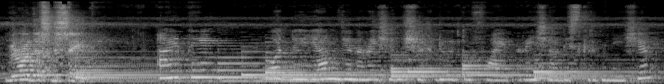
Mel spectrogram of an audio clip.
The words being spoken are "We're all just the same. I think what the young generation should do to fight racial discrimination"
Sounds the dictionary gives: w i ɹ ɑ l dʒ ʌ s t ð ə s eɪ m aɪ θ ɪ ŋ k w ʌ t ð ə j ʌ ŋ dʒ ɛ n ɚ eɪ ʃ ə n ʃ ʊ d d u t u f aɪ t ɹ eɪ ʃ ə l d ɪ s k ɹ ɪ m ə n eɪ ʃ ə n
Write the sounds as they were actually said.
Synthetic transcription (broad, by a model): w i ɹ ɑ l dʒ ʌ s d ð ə s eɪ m aɪ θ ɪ ŋ k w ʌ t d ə j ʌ ŋ dʒ ɛ n ɚ eɪ ʃ ə n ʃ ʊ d d u t u f aɪ t ɹ eɪ ʃ ə l d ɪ s k ɹ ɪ m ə n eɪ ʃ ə n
